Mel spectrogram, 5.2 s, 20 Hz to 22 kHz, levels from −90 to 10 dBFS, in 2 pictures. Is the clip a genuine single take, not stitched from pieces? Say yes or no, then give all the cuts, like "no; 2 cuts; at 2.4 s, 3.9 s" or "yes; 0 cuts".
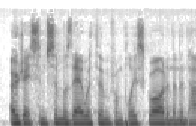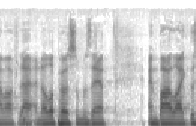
yes; 0 cuts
